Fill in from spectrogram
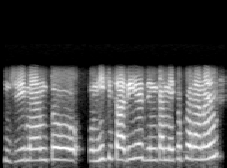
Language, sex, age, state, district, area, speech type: Hindi, female, 18-30, Uttar Pradesh, Chandauli, rural, conversation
